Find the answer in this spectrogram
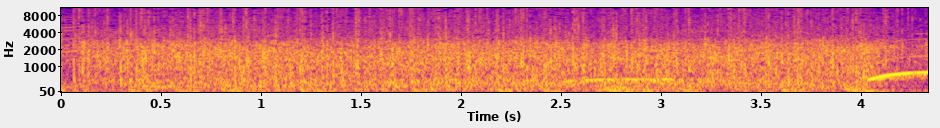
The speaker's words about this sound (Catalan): Un aplaudiment!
